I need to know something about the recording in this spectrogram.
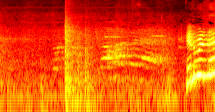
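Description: Children play-wrestling in a small room: a sharp knock a little over half a second in, then a child's loud, high, held yell near the end.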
